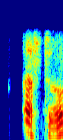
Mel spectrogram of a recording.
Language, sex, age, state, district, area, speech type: Sanskrit, male, 30-45, Karnataka, Udupi, urban, conversation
